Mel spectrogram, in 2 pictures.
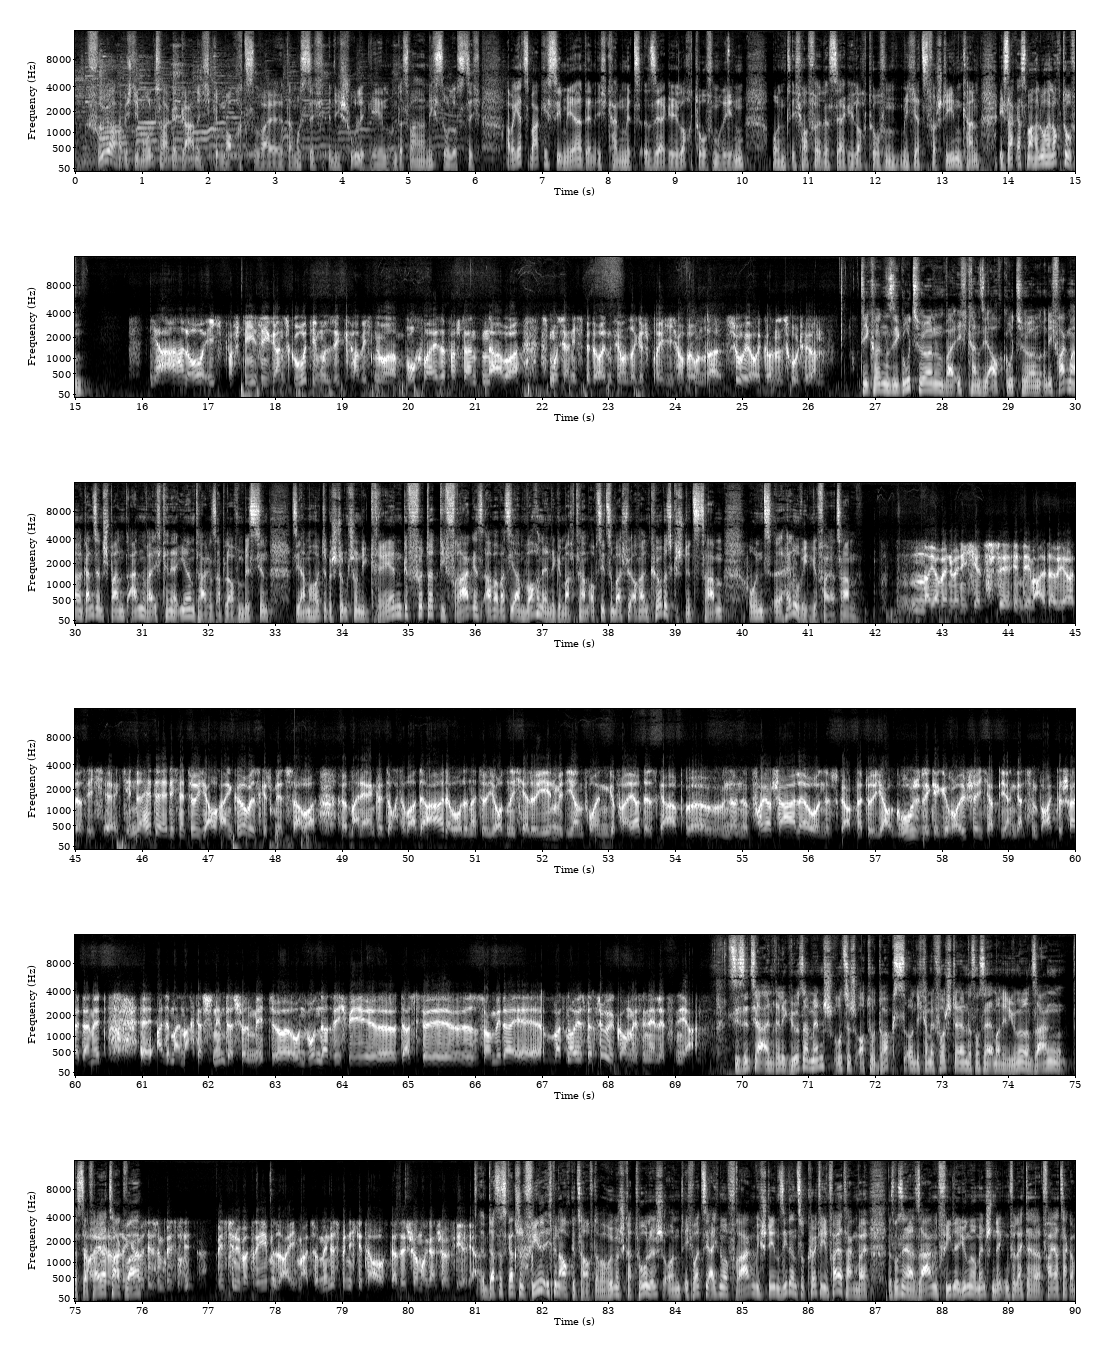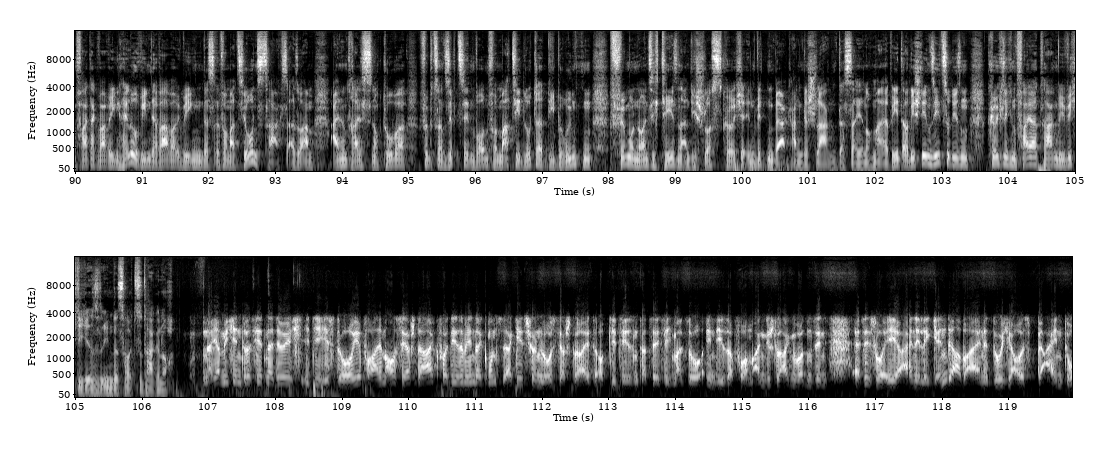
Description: > Download Plauderei �ber Medien, Malerei und Belomorkanal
